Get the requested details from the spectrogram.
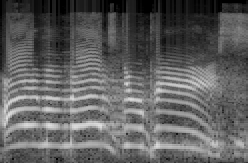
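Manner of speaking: eager, enthusiastic, very high and loud. An audience member repeats the affirmation when asked for more, enthusiastic. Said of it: "we can say it with a little bit more enthusiasm".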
